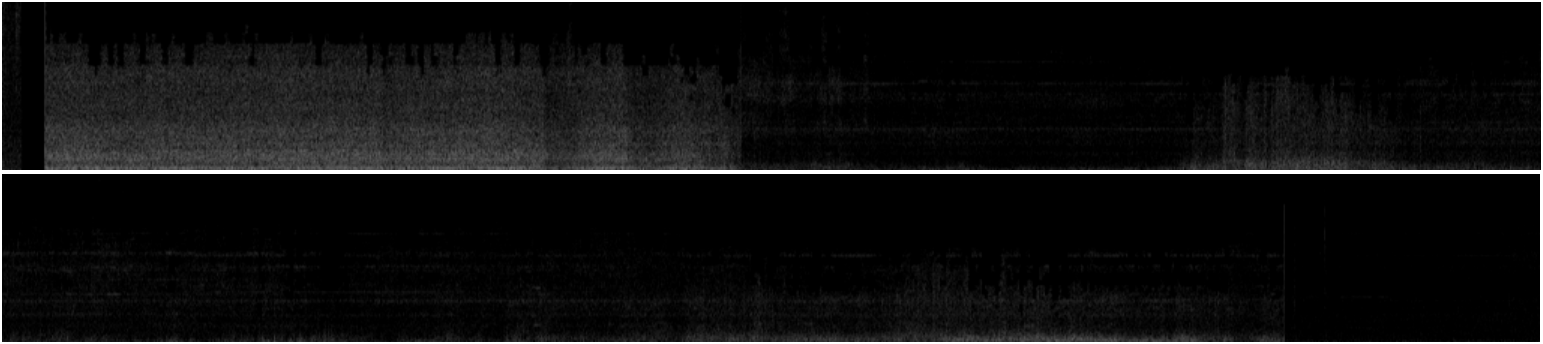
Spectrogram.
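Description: Fire truck engine running steadily, loud and close for about five seconds, then a lower steady rumble that swells twice and drops again near the end.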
